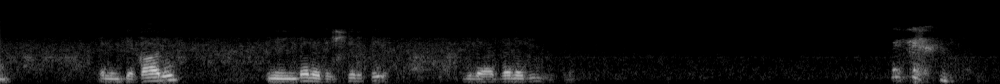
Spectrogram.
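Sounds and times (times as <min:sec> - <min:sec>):
speech: 0:01.0 - 0:01.9, 0:02.6 - 0:04.0, 0:04.6 - 0:05.6, 0:08.9 - 0:09.6
sneeze: 0:09.0 - 0:09.6.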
